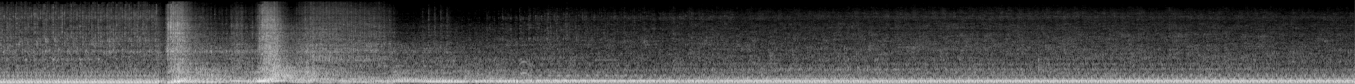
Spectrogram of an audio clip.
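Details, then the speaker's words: Junkyard 2009 5.7 Hemi V8, about 80,000 miles, with Hotwire harness and 09 Challenger PCM, first start on a run stand after priming oil: brief cranking, catches almost at once, settles into steady even idle, no misses or knocks; slight smoke from oiled cylinders. Normal start. "Bit of smoke because this thing hasn't run yet since I got it. I oiled the cylinders down when I was spinning the engine around to check things, and fires right up."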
